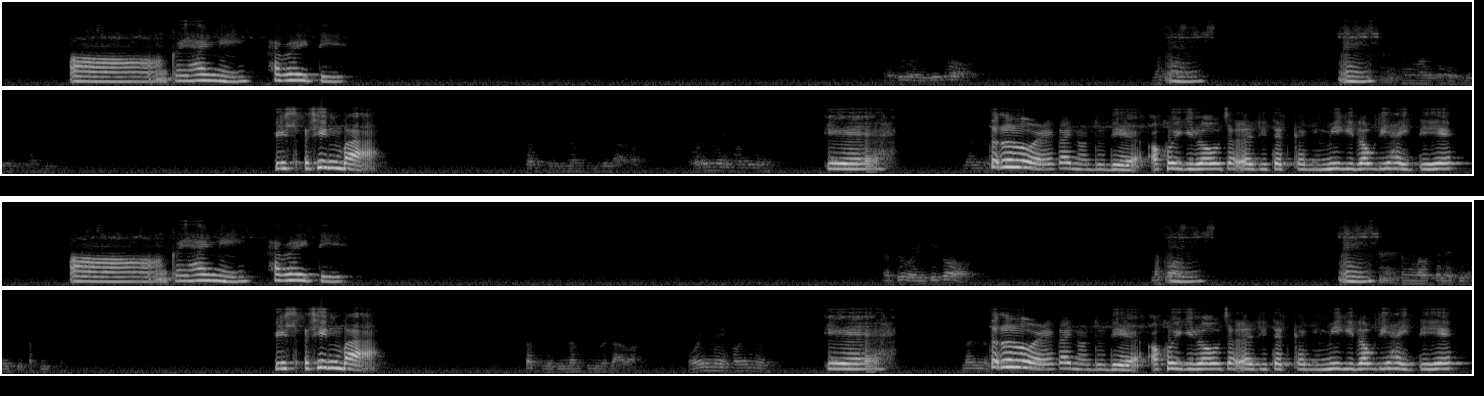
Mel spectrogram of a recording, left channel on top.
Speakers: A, in the centre; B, on the right.
A: ꯑꯥ ꯀꯩ ꯍꯥꯏꯅꯤ ꯍꯥꯏꯕ ꯍꯩꯇꯦ
B: ꯑꯗꯨ ꯑꯣꯏꯔꯗꯤꯀꯣ ꯅꯪꯀꯣ
A: ꯎꯝ ꯎꯝ
B: ꯅꯪ ꯂꯧ ꯆꯠꯂꯗꯤ ꯑꯩ ꯄꯩꯁꯥ ꯄꯤꯒꯦ
A: ꯏꯁ ꯑꯁꯦꯡꯕ
B: ꯆꯠꯇ꯭ꯔꯥꯗꯤ ꯅꯪ ꯄꯤꯕ ꯇꯥꯕ ꯍꯣꯏꯅꯦ ꯍꯣꯏꯅꯦ
A: ꯑꯦ
B: ꯅꯪꯅ
A: ꯆꯠꯂꯂꯣꯏꯔꯦ
B: ꯆꯠꯂꯗꯤ
A: ꯀꯩꯅꯣꯗꯨꯗꯤ ꯑꯩꯈꯣꯏꯒꯤ ꯂꯧ ꯆꯠꯂꯗꯤ ꯆꯠꯀꯅꯤ ꯃꯤꯒꯤ ꯂꯧꯗꯤ ꯍꯩꯇꯦꯍꯦ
